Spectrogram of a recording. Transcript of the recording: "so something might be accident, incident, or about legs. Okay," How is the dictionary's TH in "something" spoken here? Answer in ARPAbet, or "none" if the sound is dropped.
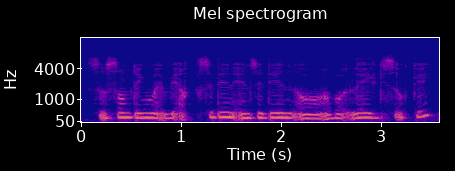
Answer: T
